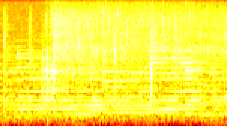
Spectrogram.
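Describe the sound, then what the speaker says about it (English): Dense, steady sizzle of chopped onions frying in hot oil over a high flame, a continuous crackling hiss with faint pops, heard up close with no voices. "Saute this at high flame until the onions turn nicely golden."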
